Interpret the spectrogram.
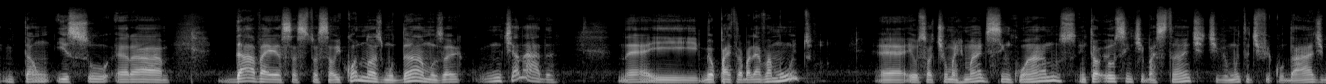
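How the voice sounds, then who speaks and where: A man's voice: lowish voice, vocal fry, fairly bright tone. A man, a podcast guest telling personal stories conversationally, often checking in with tag questions. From Brazil, suburbs of Rio de Janeiro. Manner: frequent tag questions seeking agreement.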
